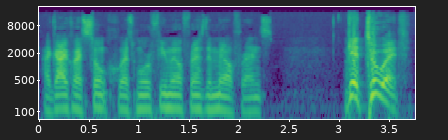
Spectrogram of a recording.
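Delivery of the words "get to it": shout. Pretend. Shouting at viewers as a joke.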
